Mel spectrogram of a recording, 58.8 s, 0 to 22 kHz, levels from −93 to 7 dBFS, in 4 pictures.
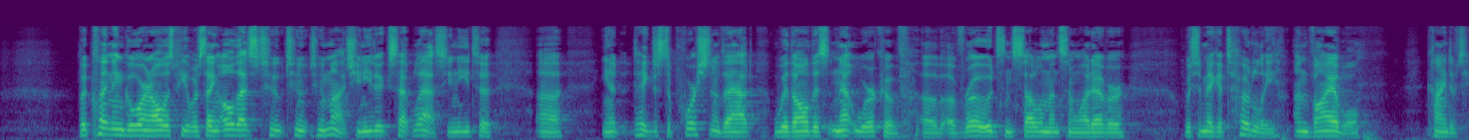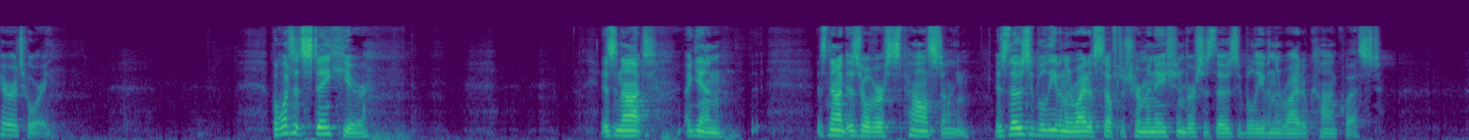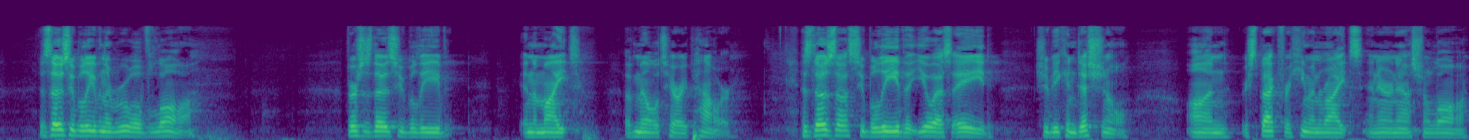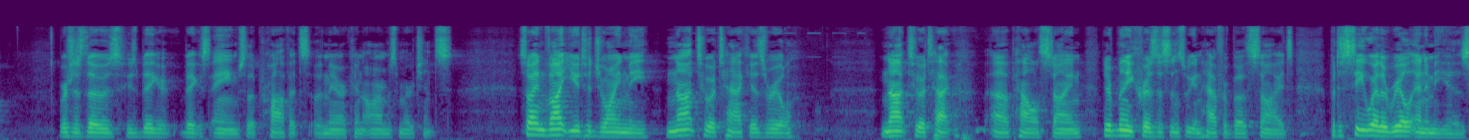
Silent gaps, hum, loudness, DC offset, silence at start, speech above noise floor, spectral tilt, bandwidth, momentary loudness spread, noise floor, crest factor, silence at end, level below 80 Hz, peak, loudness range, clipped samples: none; none; -25 LUFS; under 0.1%; 0.8 s; 44 dB; -2.5 dB/octave; 10.5 kHz; 13 LU; -71 dBFS; 24 dB; 0 s; -58 dBFS; -4 dBFS; 5 LU; under 0.1%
